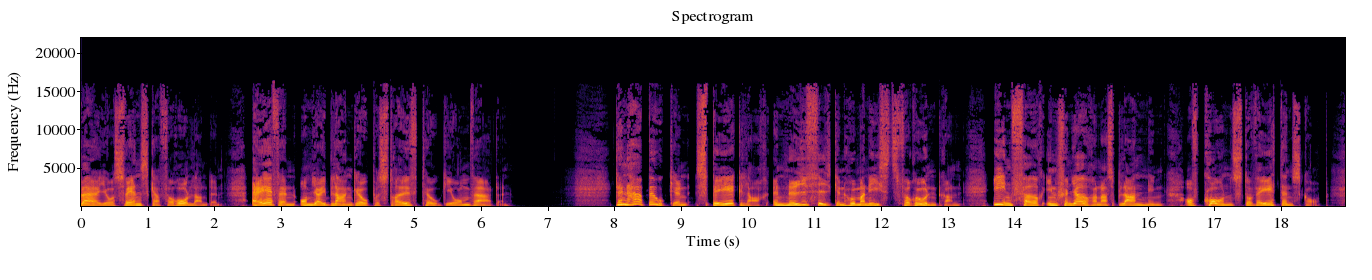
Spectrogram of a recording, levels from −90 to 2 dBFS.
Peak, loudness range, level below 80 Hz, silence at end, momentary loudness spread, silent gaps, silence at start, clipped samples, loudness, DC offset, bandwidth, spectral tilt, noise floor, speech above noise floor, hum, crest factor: 0 dBFS; 4 LU; -52 dBFS; 0 s; 15 LU; none; 0 s; under 0.1%; -18 LUFS; under 0.1%; 16.5 kHz; -5.5 dB/octave; -88 dBFS; 70 dB; none; 18 dB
